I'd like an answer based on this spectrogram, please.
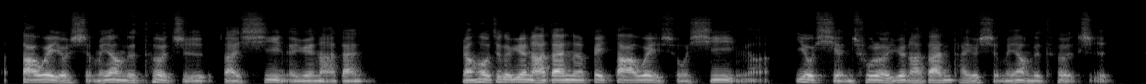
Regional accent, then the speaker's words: China; 特别是我们中国人啊，我们中国的文化传统

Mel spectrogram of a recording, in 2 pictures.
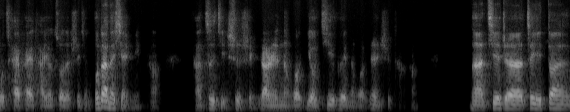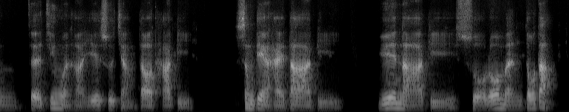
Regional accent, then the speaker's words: China; now in United States; 我们这一批都是从大陆背景出来的留学生啊，我们都是从小就受这个共产党的教育，是无神论的背景啊。结果同样来到美国，同样生活在美国

